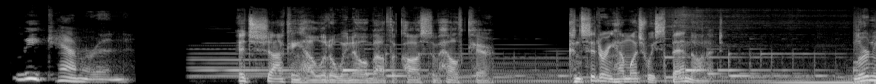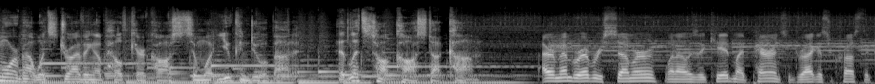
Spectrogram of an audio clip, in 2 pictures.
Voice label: Commercial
